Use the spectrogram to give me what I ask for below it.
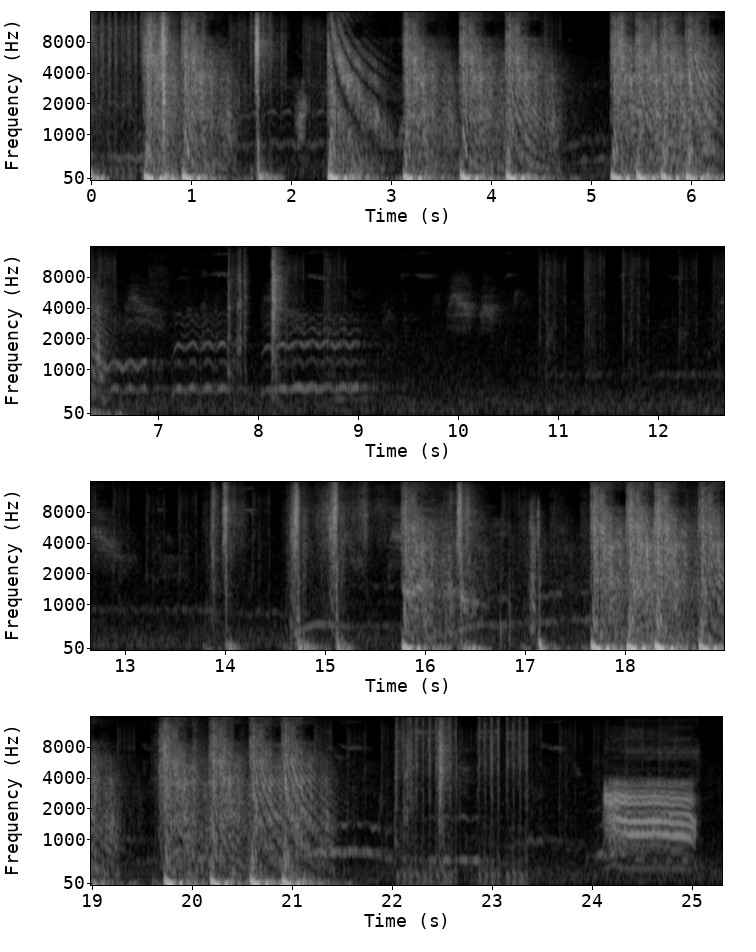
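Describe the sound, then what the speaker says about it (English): Gunfire in the third-person shooter Made Man, set in a cemetery: loud bursts of rapid automatic shots in several clusters separated by quieter gaps with game sounds and brief voices. "Shoot him in the head."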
